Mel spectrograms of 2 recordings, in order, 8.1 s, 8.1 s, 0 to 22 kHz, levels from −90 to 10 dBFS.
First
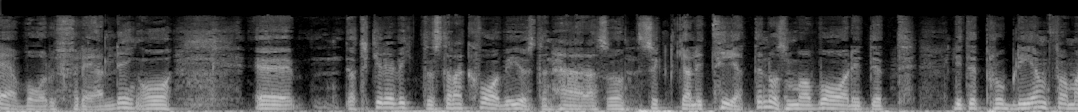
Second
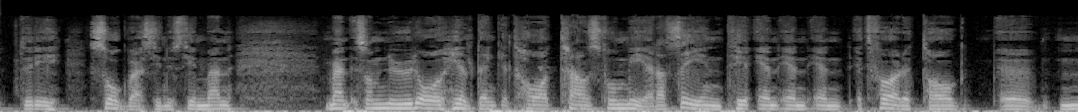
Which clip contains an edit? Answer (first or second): second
